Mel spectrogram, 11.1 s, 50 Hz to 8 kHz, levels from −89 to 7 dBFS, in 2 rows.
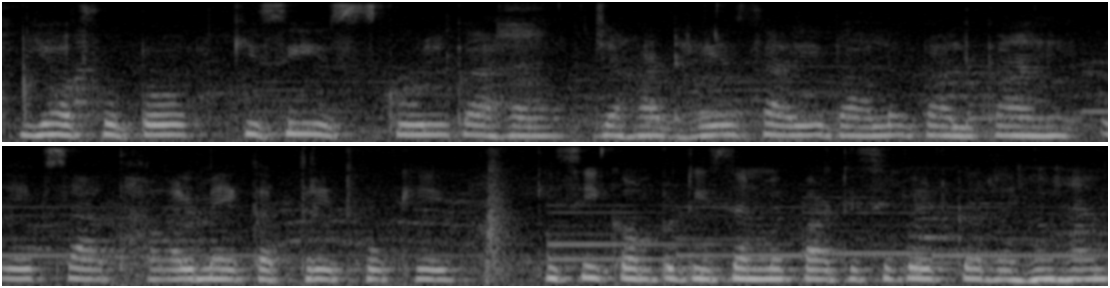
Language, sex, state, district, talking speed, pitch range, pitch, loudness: Hindi, female, Uttar Pradesh, Jalaun, 130 wpm, 195-215 Hz, 205 Hz, -35 LUFS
